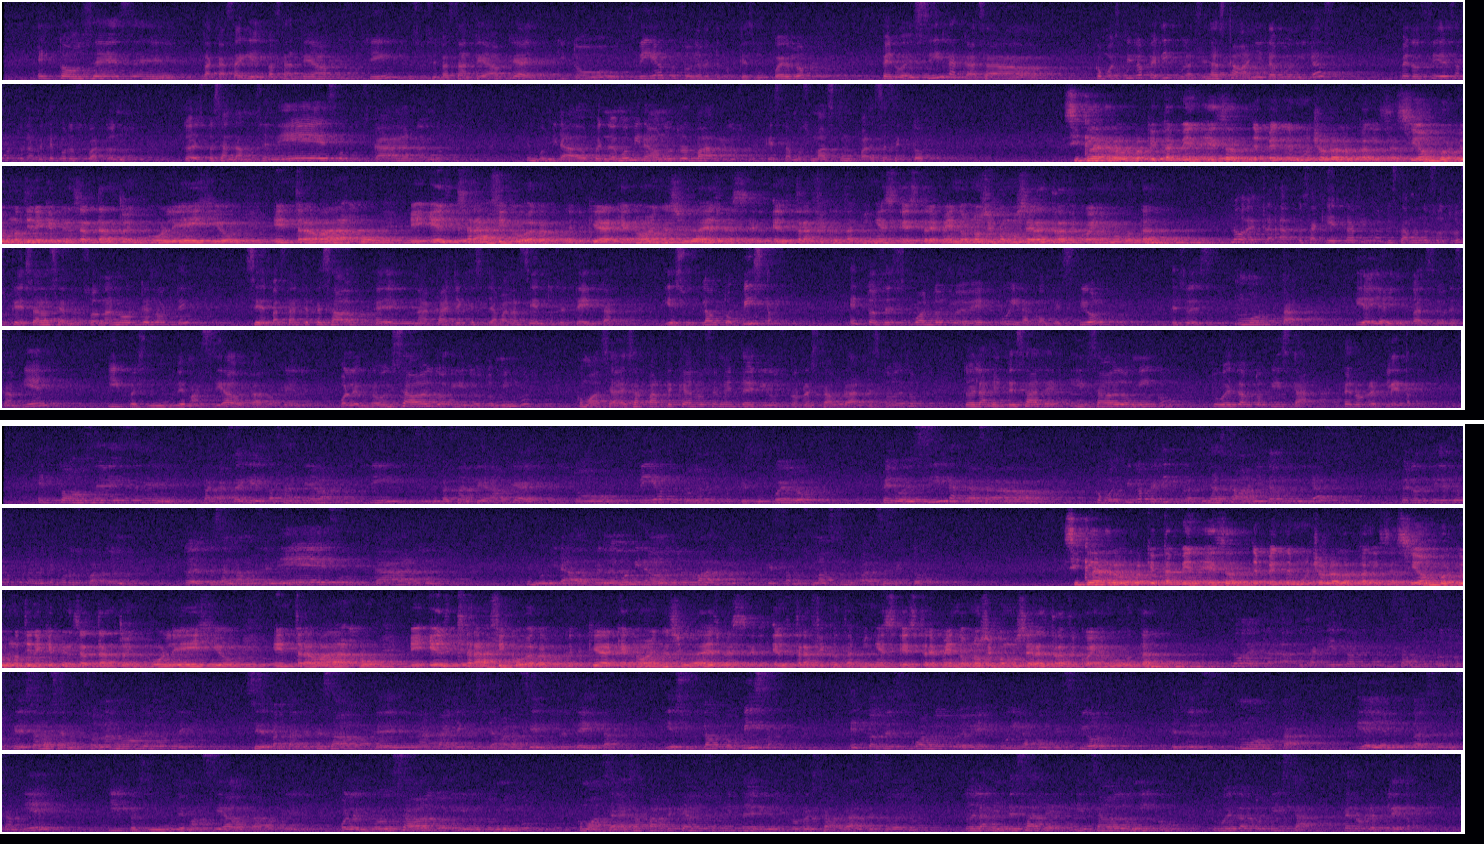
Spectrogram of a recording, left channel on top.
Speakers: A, on the left; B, in the centre.
A: Entonces, eh, la casa ahí es bastante amplia, eso sí, eso sí es bastante amplia, es poquito fría, pues obviamente porque es un pueblo, pero en sí la casa, como estilo películas, esas cabañitas bonitas. Pero sí, desafortunadamente por los cuartos no. Entonces, pues andamos en eso, buscando, hemos, hemos mirado, pues no hemos mirado en otros barrios porque estamos más como para ese sector.
B: Sí, claro, porque también eso depende mucho de la localización, porque uno tiene que pensar tanto en colegio, en trabajo, eh, el tráfico, ¿verdad? Porque quiera que no, en las ciudades, pues el, el tráfico también es, es tremendo. No sé cómo será el tráfico allá en Bogotá.
A: No, el tra- ah, pues aquí el tráfico donde estamos nosotros, que es a la hacia- no, zona norte-norte, sí es bastante pesado porque hay una calle que se llama la 170 y es la autopista. Entonces, cuando llueve, uy, la congestión, eso es mortal. Y ahí hay inundaciones también. Y pues mm, demasiado carro que, por ejemplo, hoy sábado y, do- y los domingos, como hacia esa parte quedan los cementerios, los restaurantes, todo eso. Entonces la gente sale y sábado y domingo tú ves la autopista, pero repleta,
